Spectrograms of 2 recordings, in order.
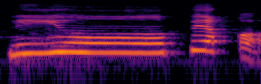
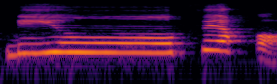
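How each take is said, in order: The two takes are said the same way.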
